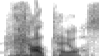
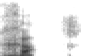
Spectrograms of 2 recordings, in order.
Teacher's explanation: It's most described as K and H, but the way you pronounce it is a bit like loch in Scots. It is that sort of at the back of the throat kind of ch sound.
